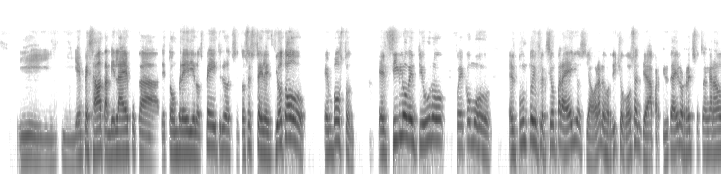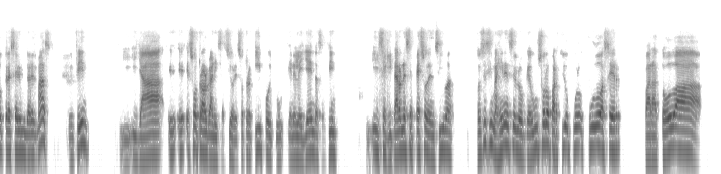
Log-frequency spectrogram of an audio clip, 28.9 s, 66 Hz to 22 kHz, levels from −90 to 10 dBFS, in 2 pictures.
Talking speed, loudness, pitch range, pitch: 180 wpm, -31 LUFS, 130-160 Hz, 145 Hz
